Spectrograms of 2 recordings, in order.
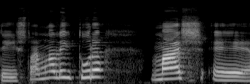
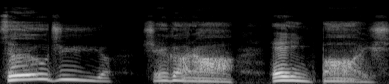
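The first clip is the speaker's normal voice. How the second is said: very deep, hollow, very low cavernous voice; 8 semitones lower than usual. Reading a narrated poem as a voice speaks over the cemetery, in a cavernous voice. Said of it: "voz cavernosa".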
